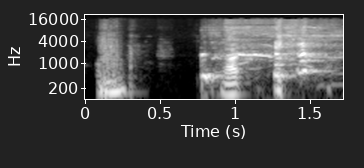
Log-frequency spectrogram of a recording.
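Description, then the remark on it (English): A person blows a comic, sputtering cartoon-style fart noise with their mouth: a short burst, a brief pause, then a longer, wobbling raspberry that rises and trails off, fairly loud. “It was a wee cartoon pump. I can even hear the noise of it.”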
